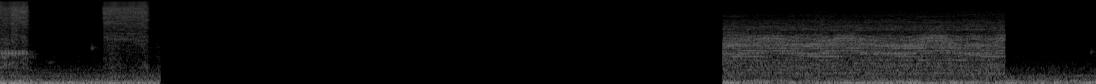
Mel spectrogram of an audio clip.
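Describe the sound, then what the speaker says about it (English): Two bursts of hissing aerosol spray paint onto a carved wooden bluegill fish, a short one then a longer steady one, separated by several seconds of silence. "I'm going to spray this on top of the fish as well as on the fins"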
